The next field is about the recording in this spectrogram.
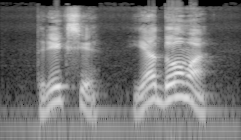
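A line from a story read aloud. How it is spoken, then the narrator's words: Loud young man. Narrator (Russian): громко сказал парень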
